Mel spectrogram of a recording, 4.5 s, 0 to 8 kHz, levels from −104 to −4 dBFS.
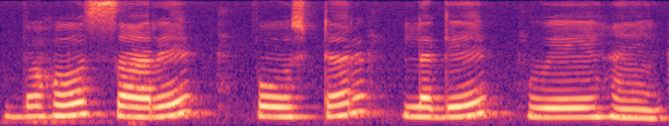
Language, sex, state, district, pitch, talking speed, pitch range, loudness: Hindi, female, Uttar Pradesh, Lucknow, 240 Hz, 80 wpm, 225-275 Hz, -15 LUFS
